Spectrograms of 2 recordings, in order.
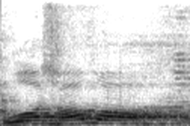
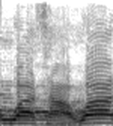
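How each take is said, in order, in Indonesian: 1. Vokalnya bunyi 'o' bulat. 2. Vokalnya bunyi 'a' terbuka. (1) "tidak boleh dibaca wosowo" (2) "Seharusnya wasawa"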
